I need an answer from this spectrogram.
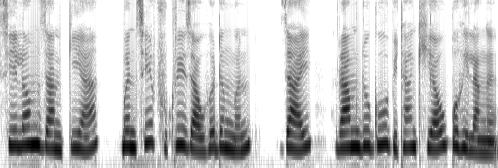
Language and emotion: Bodo, neutral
